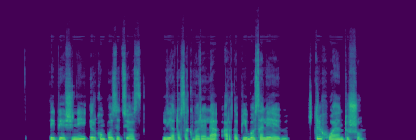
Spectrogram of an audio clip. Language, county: Lithuanian, Vilnius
